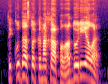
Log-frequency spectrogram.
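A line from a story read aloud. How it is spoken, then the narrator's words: Exclaimed. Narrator (Russian): воскликнул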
